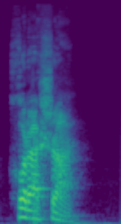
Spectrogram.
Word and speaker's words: хороша: Compare хорошо to хороша. A completely different word by pronunciation, but I just simply changed the stress of it.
